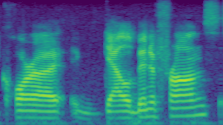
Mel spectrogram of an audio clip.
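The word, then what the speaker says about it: Cuora galbinifrons: Tony mentioned that you have had a lot of success breeding the Quora galbinifrons. Is that Is that properly pronounced?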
